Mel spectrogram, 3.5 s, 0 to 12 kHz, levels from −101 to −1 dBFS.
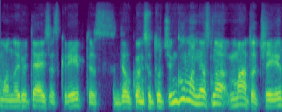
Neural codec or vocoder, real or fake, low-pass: codec, 44.1 kHz, 7.8 kbps, DAC; fake; 10.8 kHz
